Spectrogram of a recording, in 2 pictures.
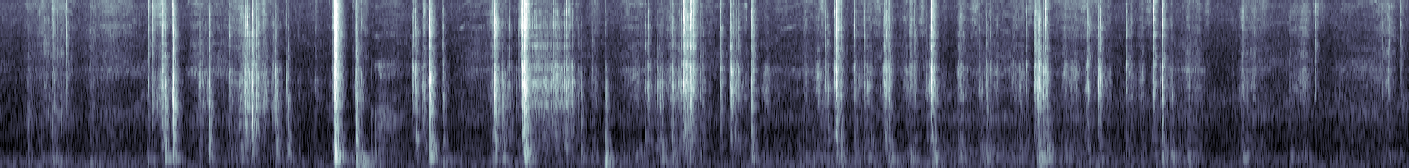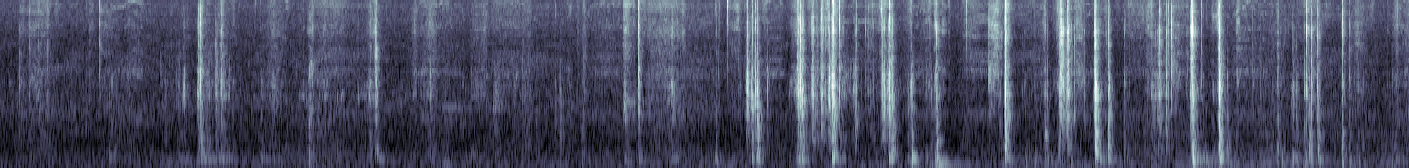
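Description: Clicks and knocks of an opening portlight's plastic star-knob latches being turned and its frame handled, in two busy spells with a quieter stretch in the middle.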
